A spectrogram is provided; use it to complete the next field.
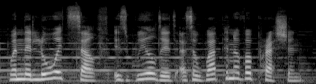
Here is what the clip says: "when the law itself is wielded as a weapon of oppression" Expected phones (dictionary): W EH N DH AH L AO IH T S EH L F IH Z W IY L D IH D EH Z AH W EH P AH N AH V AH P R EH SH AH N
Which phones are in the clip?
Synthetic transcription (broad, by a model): W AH N DH AH L AO IH T S EH L F IH Z W IY L D IH D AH Z AH W EH P AH N AH V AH P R EH SH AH N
